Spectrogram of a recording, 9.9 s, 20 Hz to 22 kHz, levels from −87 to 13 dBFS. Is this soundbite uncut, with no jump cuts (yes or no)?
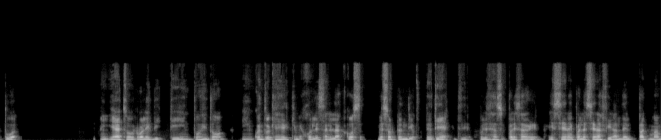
no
